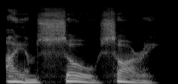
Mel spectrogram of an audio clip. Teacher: in a slow, deep voice, dragging out the word so. That sounds sarcastic.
